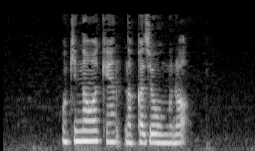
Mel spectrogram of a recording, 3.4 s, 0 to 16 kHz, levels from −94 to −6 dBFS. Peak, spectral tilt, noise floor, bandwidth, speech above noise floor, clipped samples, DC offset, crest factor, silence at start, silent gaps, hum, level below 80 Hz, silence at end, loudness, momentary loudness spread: -6 dBFS; -5.5 dB/octave; -62 dBFS; 11.5 kHz; 43 dB; under 0.1%; under 0.1%; 16 dB; 0.85 s; none; none; -56 dBFS; 0.9 s; -21 LUFS; 9 LU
